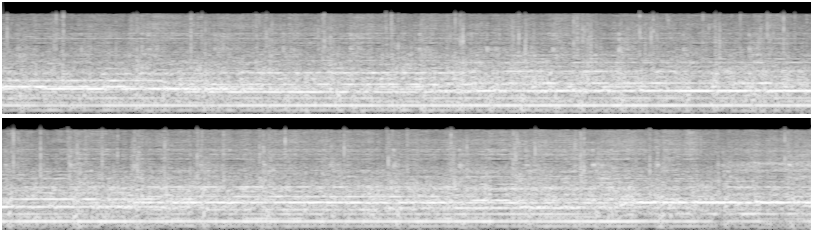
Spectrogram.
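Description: A live rock band's amplified instruments holding a sustained, ringing chord, its notes held steady, the low note cutting off near the end.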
